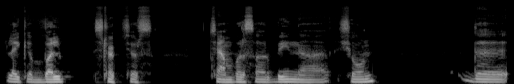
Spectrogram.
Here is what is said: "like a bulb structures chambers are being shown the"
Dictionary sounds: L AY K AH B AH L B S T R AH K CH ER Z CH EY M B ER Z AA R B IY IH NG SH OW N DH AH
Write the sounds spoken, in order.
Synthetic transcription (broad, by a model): L AY K AH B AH L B S T R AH K CH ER S CH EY M B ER S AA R B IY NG SH OW N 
